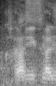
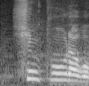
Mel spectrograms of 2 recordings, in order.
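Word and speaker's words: 神風: 신의 바람, 가미카제. 맞습니다. 네. 그래서 당시 일본에서는 사실 음독으로 신푸라고 불렀어요. 근데 이거를 나중에 이제 미국 언론에서는 훈독으로 읽어가지고 가미카제라고 읽었고, 그 뒤로는 이제 일반적으로 가미카제로 이걸 사람들이 부르기 시작을 했죠.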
